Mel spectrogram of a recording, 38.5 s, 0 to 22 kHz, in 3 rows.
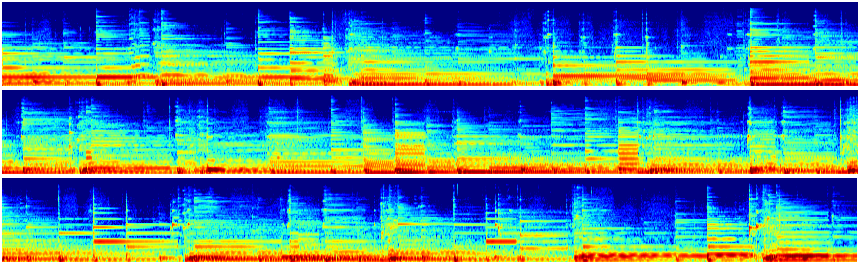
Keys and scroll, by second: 5.3-7.7 typing, 16.3 space, 22.9 ctrl+t.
